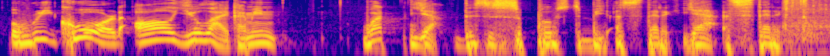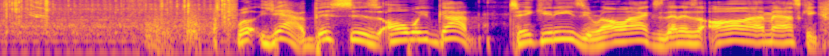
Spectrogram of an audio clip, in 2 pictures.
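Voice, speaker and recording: A man delivering a spoken-word poetry monologue in a theatrical, halting way, moving between hushed murmurs and louder lines and repeating words like a refrain. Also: medium pitch, noisy background. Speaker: poet, spoken-word performer.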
